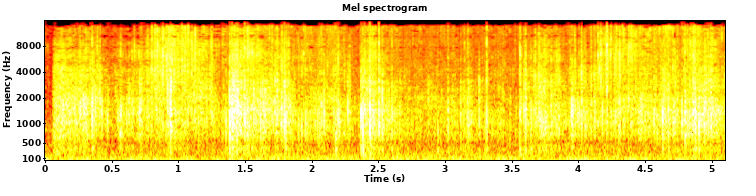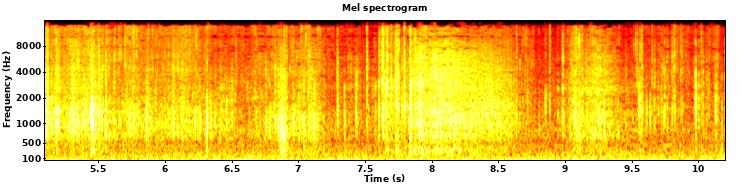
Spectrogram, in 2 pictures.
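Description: Fingertips crush and crumble a pile of dry orange soap slices and flakes on a wooden table. A dense, bright crunching and crackling runs throughout in overlapping bursts, with sharper snaps standing out along the way.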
